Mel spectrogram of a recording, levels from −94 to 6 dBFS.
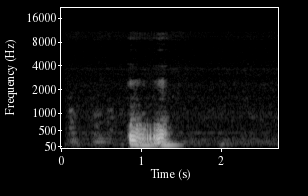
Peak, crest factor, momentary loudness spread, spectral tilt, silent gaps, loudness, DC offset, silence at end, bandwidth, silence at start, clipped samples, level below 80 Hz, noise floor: -10 dBFS; 22 dB; 15 LU; -11 dB/octave; none; -28 LUFS; under 0.1%; 1.25 s; 10.5 kHz; 0.85 s; under 0.1%; -58 dBFS; -70 dBFS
